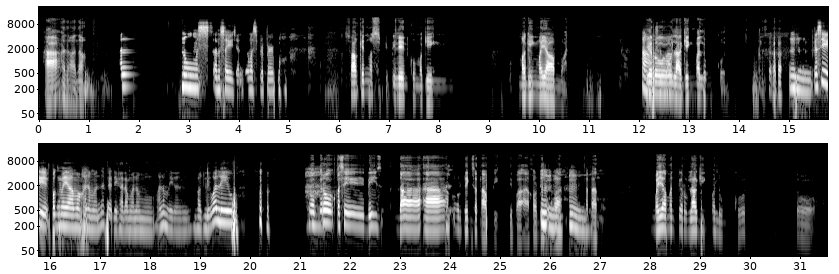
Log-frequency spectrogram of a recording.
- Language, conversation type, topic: Filipino, unstructured, Mas pipiliin mo bang maging masaya pero walang pera, o maging mayaman pero laging malungkot?
- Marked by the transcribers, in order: wind; static; distorted speech; other background noise; background speech; chuckle; chuckle; tapping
